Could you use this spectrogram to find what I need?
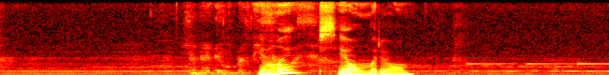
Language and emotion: Russian, sad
